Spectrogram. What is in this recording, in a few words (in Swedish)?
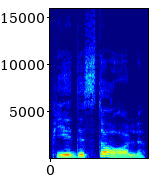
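"piedestal", Swedish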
